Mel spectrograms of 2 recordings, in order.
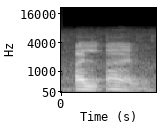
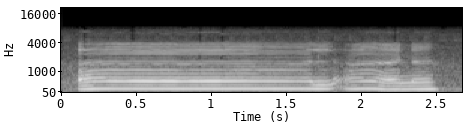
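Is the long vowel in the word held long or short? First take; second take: short; long. First: The long vowel is said short. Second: The long vowel is held for six beats. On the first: This is how it is said in everyday conversation. "al-ana tak payah enam harakat tau" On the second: This is how it is recited by the recitation rules. "enam harakat"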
